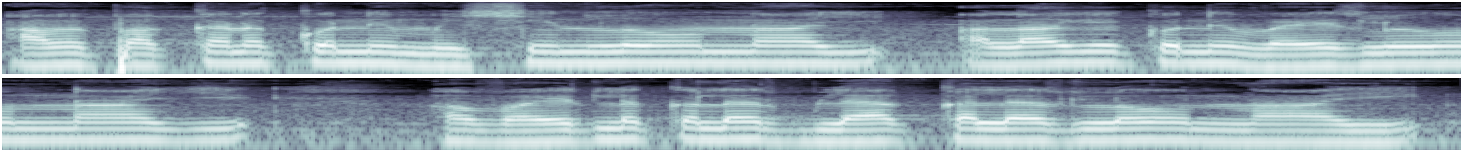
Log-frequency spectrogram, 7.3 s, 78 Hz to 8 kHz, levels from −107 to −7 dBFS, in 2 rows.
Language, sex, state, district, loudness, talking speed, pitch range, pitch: Telugu, male, Telangana, Mahabubabad, -16 LUFS, 130 wpm, 145-160 Hz, 155 Hz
